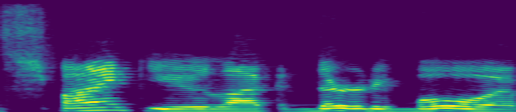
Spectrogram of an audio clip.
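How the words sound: It is read in a put-on cartoon character voice. The speaker calls it right. "I think I was meant to read it in Mister Garrison's voice"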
